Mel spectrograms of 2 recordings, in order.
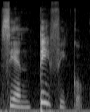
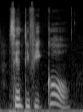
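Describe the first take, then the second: First: The stress is on the second syllable. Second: The stress is on the fourth syllable. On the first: The speaker calls it right. "suena mejor" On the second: The speaker calls it wrong.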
